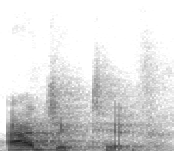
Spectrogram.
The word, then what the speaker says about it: adjective: in acquire or black d the letter d is silent when we see it in combination with j or g for example adjective bridge or edge however it is also silent in some other words such as sandwich or wednesday e we have talked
